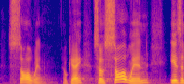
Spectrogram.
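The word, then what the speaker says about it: Samhain: a holiday an ancient Celtic holiday it's not pronounced Sam Hayne it's pronounced sawwin okay so saulin is an ancient Celtic holiday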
